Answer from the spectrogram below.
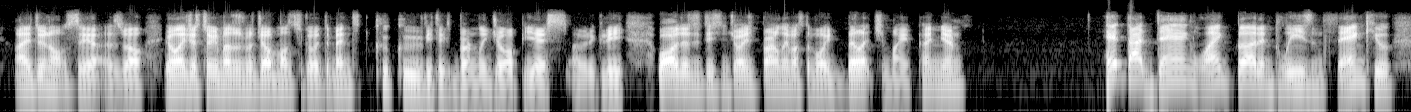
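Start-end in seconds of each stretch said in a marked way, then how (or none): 11.1-13.9 bad, fake, horrible put-on American accent. After football talk, the speaker turns to the audience in a bad American accent. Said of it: "That was a horrible American accent".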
